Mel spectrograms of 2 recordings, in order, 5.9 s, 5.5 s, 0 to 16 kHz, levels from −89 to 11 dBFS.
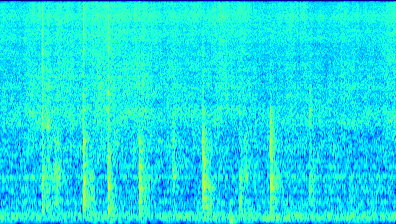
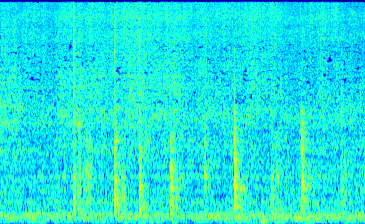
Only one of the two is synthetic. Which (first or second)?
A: first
